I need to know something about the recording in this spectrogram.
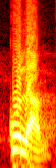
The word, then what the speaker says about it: coulomb: ये स्पेलिंग ठीक कर लिए, COULOMB, ठीक, कूलाम।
